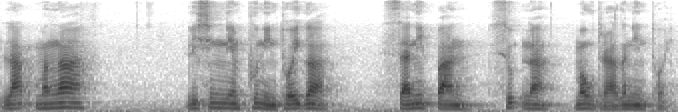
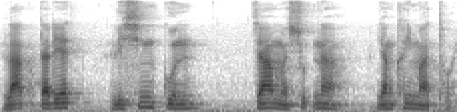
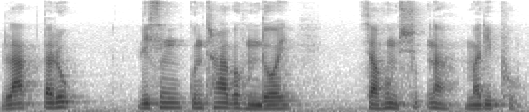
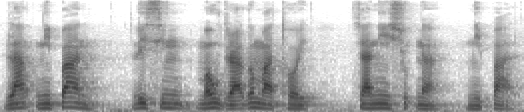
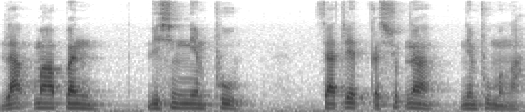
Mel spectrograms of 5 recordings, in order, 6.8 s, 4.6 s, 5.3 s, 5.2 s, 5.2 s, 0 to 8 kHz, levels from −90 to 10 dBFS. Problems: none marked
